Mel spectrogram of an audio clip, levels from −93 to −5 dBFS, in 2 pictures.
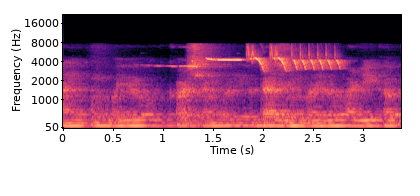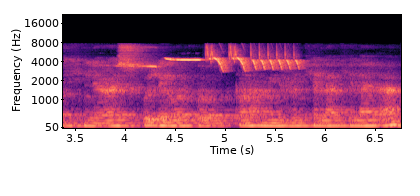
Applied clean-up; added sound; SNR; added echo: none; Bird vocalization, bird call, bird song; -5 dB; reverberation time 1.2 s.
